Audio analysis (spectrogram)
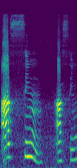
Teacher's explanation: também é a última sílaba que é mais forte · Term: oxítono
